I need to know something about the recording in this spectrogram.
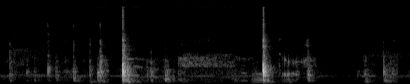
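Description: A plastic car door handle clicks as a hand pulls it.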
